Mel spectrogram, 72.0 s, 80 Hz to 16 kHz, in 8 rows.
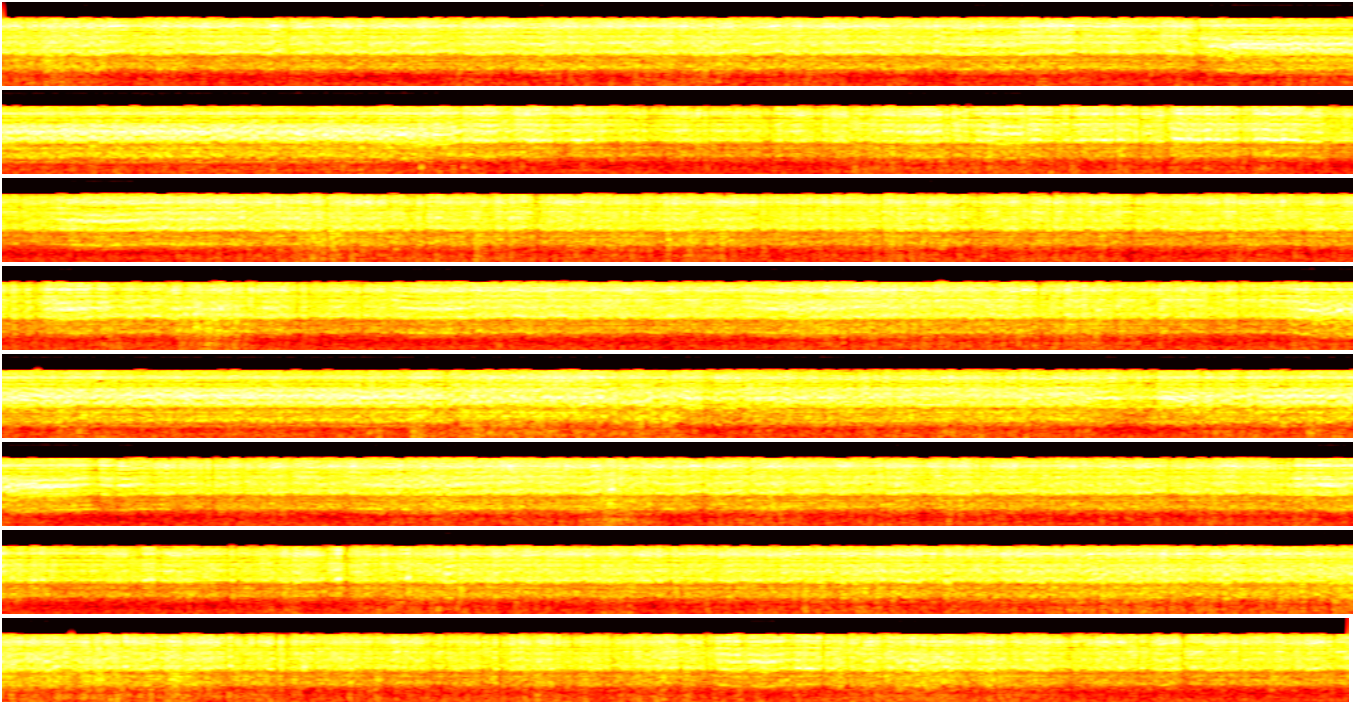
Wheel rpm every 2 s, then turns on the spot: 230, 230, 230, 230, 210, 200, 220, 230, 230, 230, 230, 230, 230, 230, 230, 230, 230, 230, 200, 210, 210, 200, 200, 220, 230, 230, 230, 230, 230, 230, 230, 230, 230, 230, 220, 230.
none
